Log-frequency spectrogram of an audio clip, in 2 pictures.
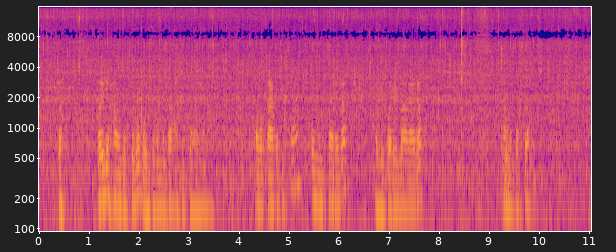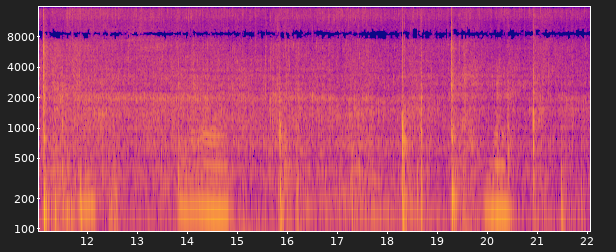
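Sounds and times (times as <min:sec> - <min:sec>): meat sizzling in a wok: 0:00.0 - 0:22.0
wooden spatula knocking on pan: 0:15.6 - 0:16.4, 0:18.2 - 0:19.6.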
